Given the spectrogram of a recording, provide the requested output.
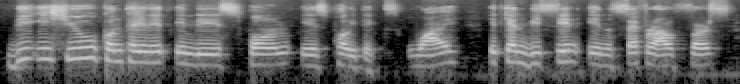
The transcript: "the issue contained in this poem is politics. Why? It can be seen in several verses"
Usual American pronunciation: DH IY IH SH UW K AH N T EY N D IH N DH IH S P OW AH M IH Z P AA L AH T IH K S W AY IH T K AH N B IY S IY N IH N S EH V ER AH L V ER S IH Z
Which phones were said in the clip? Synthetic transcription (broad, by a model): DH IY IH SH UW K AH N T EY N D IH N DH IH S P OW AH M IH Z P AA L AH T IH K S W AY IH T K AH N B IY S IY N IH N S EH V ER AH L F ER S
